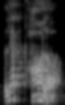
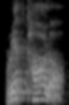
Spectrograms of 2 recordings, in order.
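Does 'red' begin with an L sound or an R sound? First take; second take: L sound; R sound. First: The word red begins with an L sound. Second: The word red begins with an R sound. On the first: The speaker calls it wrong. "make mistakes of sound R and L" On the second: The speaker calls it right. "instead of saying red"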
